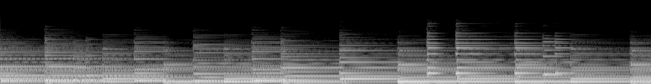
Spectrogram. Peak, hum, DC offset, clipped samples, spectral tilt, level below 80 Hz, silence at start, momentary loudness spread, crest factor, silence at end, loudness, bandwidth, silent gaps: 0 dBFS; none; under 0.1%; under 0.1%; -10 dB/octave; -26 dBFS; 0 s; 3 LU; 14 dB; 0 s; -14 LUFS; 4.6 kHz; none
